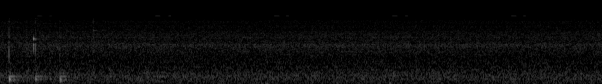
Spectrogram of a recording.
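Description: Three faint computer mouse clicks in the first second, then steady faint room hiss.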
